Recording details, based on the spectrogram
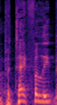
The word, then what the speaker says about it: Patek Philippe: You will not see me with a Patek Philippe.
